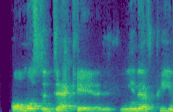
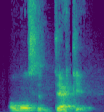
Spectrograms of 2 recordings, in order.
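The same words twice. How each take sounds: First: Almost a decade pushed much higher and louder; emphatic repeat. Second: Said in the usual way. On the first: Shown as a demonstration. Speaker stressing his decade of commitment to listeners, emphatic.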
